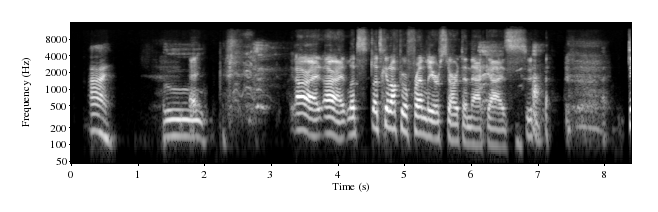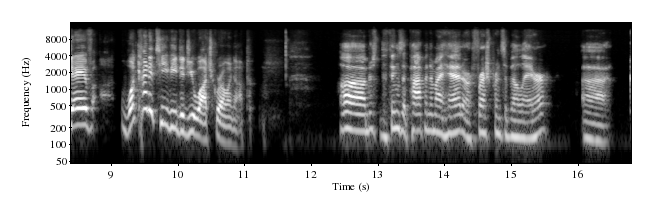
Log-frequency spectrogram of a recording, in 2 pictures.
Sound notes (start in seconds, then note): 2.2 men laughing; 6.0 man laughing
